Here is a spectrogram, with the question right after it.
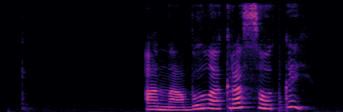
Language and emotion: Russian, positive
